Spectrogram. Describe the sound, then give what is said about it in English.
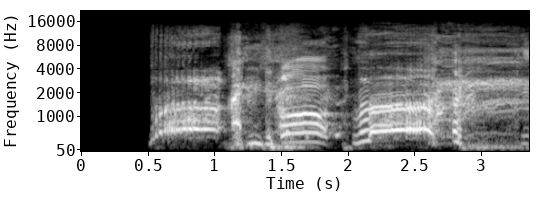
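A person imitates a chicken with their voice: a few loud, strained clucking squawks with sliding, wavering pitch, delivered in quick back-to-back bursts after a brief silence. “that was a funky chicken, fam.”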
